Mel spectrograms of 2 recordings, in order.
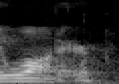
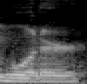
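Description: First: It is said with a general American vowel. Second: It is said with a Philadelphia accent vowel. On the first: "The other Philly thing that I don't do is I say water" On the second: "when I can get real Philly and say water"

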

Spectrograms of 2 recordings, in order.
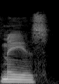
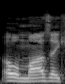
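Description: First: The word is pronounced as the plain English word. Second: The word is pronounced with Japanese-style syllables. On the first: The speaker calls it right. "No, it's just Maze" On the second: The speaker calls it wrong. "I'm just so used to pronouncing Japanese shit"

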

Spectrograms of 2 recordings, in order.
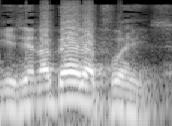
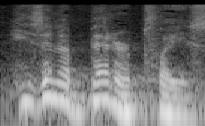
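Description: First: It is said in a blunt, brusque tone. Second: It is said in a soft, gentle tone. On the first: It dismisses the complaining matter-of-factly. The speaker calls it right. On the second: It offers gentle consolation about the afterlife. The speaker calls it wrong.

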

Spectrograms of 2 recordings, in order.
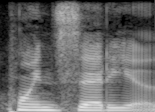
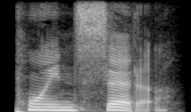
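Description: First: The word is said with four syllables. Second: The word is said with three syllables. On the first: The speaker calls it wrong. "Poinsettia is wrong" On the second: The speaker calls it right. "the way you're supposed to say it is poinsettia"

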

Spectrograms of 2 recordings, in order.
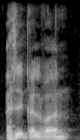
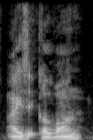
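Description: First: The name is said in a native accent. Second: The name is said in an anglicized accent.

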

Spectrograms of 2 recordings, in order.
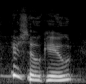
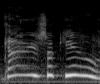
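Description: First: It is said in a low, calm tone. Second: It is said in a high baby voice.

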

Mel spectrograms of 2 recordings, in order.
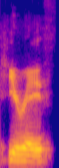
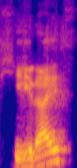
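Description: First: The name is pronounced as English spelling suggests. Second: The name is pronounced with Welsh sounds. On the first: This is how the spelling suggests it sounds. "I normally say Hiraeth because that's how it phonetically looks" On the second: This is the original pronunciation. "it's a Welsh term that's technically pronounced"

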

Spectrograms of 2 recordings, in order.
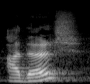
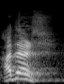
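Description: First: The name is called in a gentle, pleasant tone. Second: The name is called in a harsh, scolding tone.

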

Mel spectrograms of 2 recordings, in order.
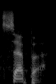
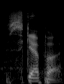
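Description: First: The word begins with a plain s sound. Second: The word begins with an sk sound. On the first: The speaker calls it wrong. "not Sepa" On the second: The speaker calls it right. "Skepa, not Sepa"

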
